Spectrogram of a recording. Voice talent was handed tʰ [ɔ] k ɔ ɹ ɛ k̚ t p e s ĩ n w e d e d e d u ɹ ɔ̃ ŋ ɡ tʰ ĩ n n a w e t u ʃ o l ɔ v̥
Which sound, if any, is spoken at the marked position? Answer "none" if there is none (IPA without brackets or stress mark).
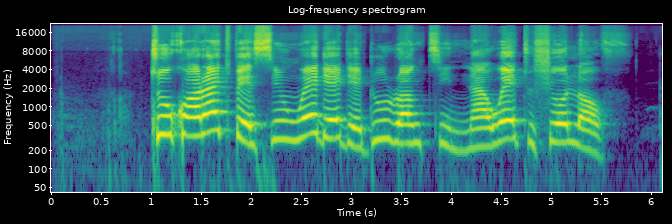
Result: u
